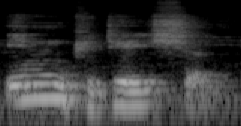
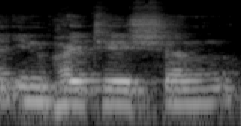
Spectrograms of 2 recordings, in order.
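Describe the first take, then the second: First: The second syllable sounds like 'vih'. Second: The second syllable sounds like 'vye'. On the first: The speaker calls it right. "এই ভি আই এর sound হয় ভি" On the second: The speaker calls it wrong. "ভুল করেছি ইনভিটেশন শব্দ উচ্চারণ করতে যেয়ে।"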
